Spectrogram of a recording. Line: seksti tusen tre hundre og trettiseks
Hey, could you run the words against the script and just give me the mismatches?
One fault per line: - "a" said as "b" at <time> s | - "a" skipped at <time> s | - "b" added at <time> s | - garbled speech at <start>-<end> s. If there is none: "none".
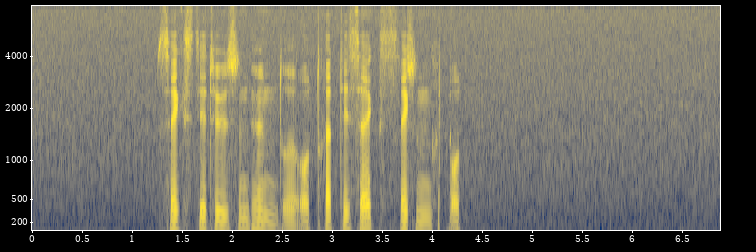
- "tre" skipped at 2.2 s
- garbled speech at 3.7-4.3 s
